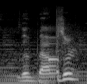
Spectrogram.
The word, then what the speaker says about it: Liv Bowser: our special guest today, Liv Bowser, right? Liv Bowser? That's how you pronounce that? Nice. Correct.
